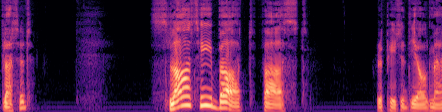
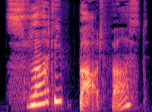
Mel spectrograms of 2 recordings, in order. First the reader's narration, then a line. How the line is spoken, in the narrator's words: exclaimed Arthur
